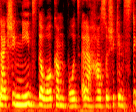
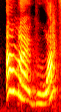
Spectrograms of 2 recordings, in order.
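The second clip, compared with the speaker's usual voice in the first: shocked what; 7 semitones higher, 10 dB louder, slower than usual. Retold or imitated. Retelling shock at tiny boards.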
